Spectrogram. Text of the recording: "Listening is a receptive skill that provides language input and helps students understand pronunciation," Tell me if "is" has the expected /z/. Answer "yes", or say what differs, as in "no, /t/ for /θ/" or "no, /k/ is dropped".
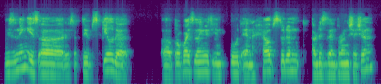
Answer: no, /s/ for /z/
